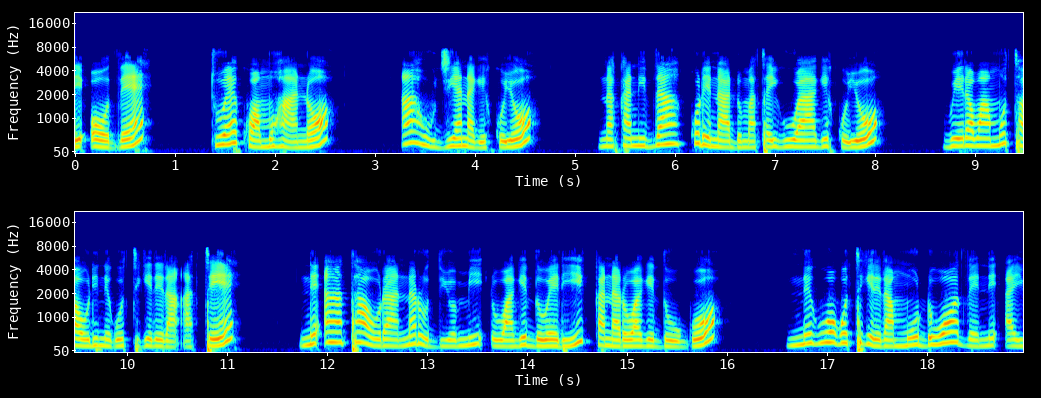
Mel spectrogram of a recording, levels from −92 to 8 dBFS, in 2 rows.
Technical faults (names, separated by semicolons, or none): none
